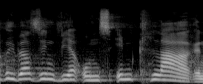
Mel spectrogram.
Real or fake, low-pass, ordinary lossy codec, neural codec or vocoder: real; 14.4 kHz; none; none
